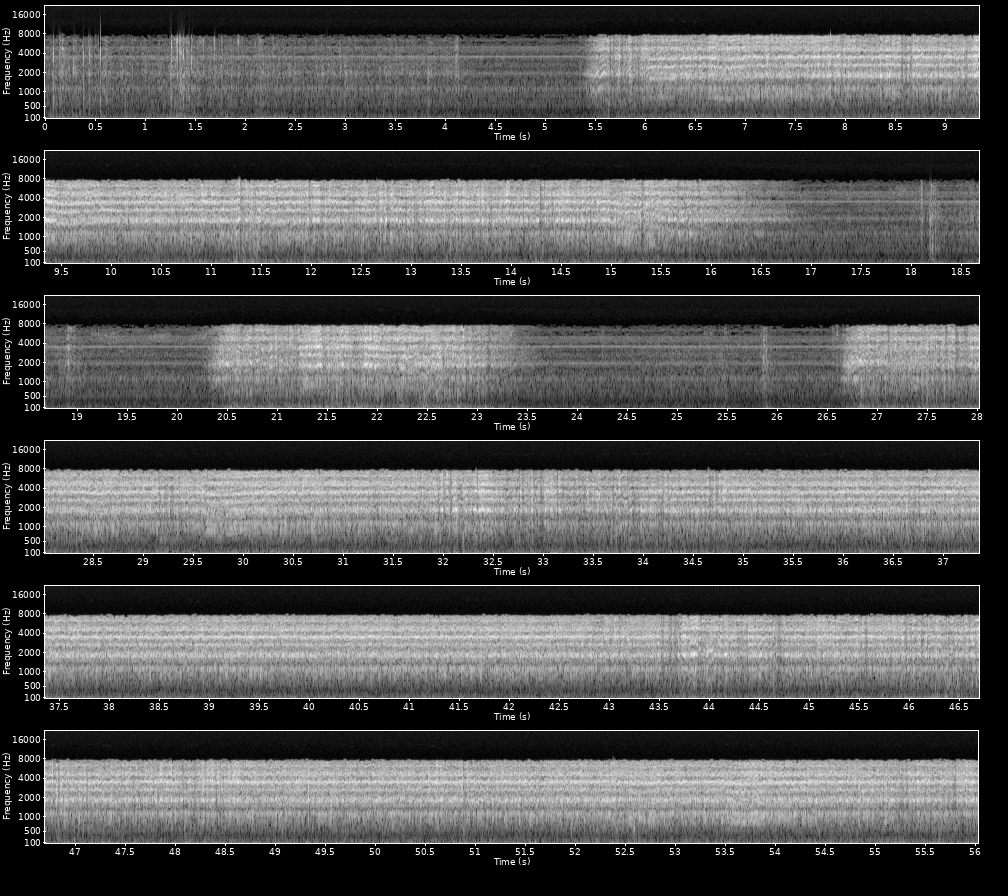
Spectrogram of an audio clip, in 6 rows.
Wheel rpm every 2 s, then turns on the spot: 20, 30, 30, 210, 230, 230, 230, 200, 0, 0, 130, 120, 10, 90, 230, 230, 230, 230, 240, 240, 230, 240, 240, 230, 230, 230, 230, 230.
0-4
